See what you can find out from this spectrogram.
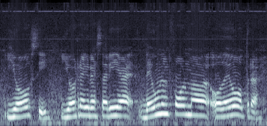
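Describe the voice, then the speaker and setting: A woman's voice: fairly high pitch, normal speed, mellow, a little hiss or hum, poor audio. A woman, answering interview questions in an earnest, explanatory way. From Miami, United States. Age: 30s. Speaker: interviewee, lawyer. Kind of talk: documentary interview, conversational.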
